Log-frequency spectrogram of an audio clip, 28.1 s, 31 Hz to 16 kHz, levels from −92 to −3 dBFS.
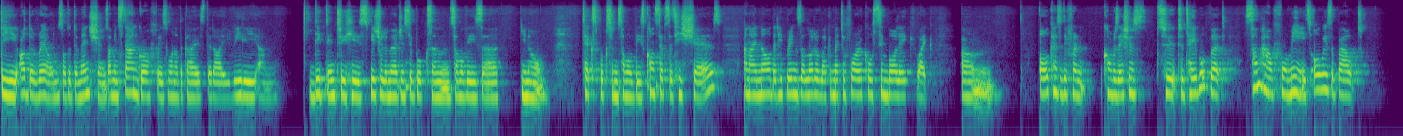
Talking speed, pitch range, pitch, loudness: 150 wpm, 195-220 Hz, 205 Hz, -18 LUFS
